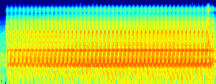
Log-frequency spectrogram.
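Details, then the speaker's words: Project motorcycle being revived, powered by a borrowed battery wired in. With the ignition on and neutral showing, the fuel pump gives a steady two-second high buzz that starts and stops cleanly. This is normal fuel pump priming before fuel reaches the carbs. "we can hear the full fuel pump priming. And if we set the bike to start, it takes over, which is a fan-dabby-fucking-dozy."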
